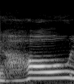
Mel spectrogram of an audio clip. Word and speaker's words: whole: Whole, atenção à pronúncia dessa palavra, tá? Porque é bem diferente do que aparenta quando a gente lê. Então, ó, W-H-O-L-E, whole. Whole life, eu junto tudo aqui, porque é como se eu tivesse dois L's ligados, já que o E do whole não é pronunciado, tá?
